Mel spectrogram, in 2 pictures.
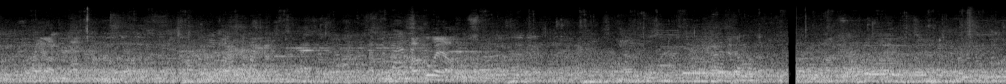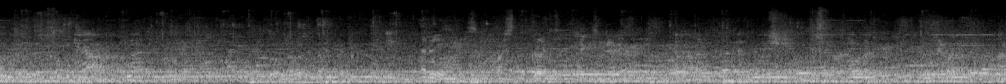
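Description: A crowd of men and women chatter nearby in a busy murmur.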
